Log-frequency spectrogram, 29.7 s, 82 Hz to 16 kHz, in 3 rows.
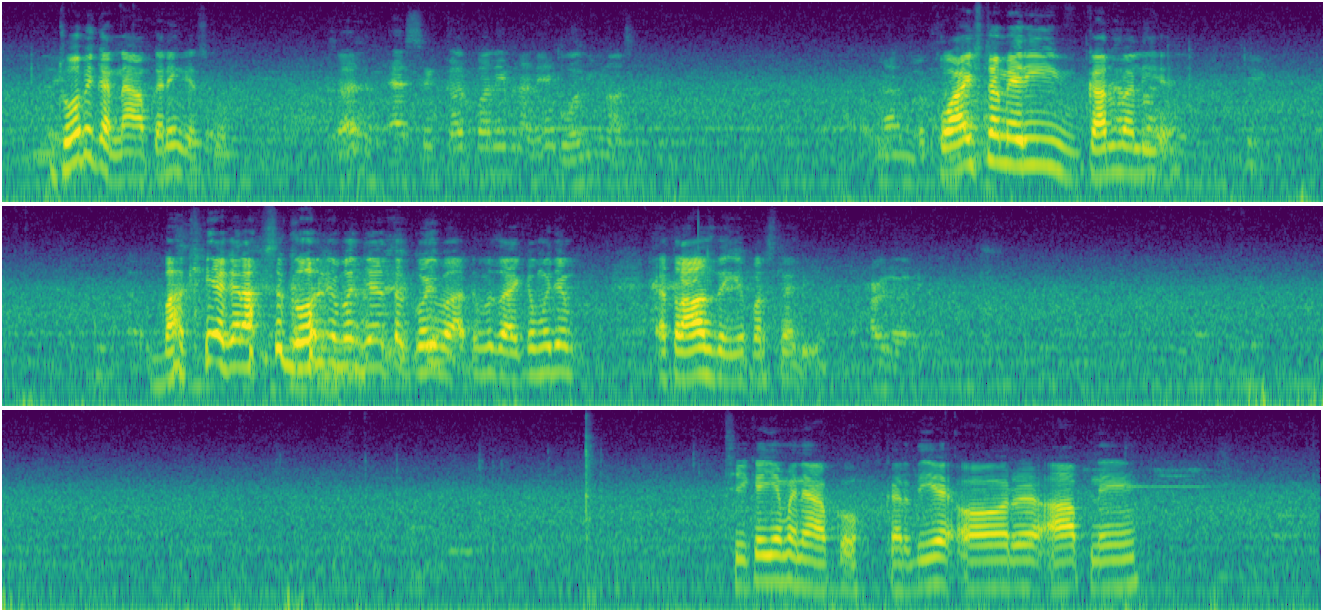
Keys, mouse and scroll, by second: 0.9 click, 4.0-5.1 typing, 7.3-9.4 typing, 10.0 click, 14.7-18.2 drag, 19.1 click, 21.5 click, 23.4 ctrl+v, 24.2 Return, 26.9 click, 27.8-29.6 scroll down 1.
